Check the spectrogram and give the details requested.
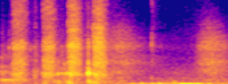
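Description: A few short, wet, hissing bursts from a cat, fitting small sneezes, over low room noise.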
